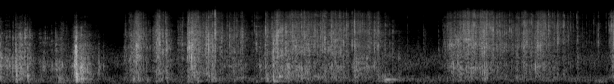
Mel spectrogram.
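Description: Clear plastic lure packaging crinkling and crackling as it is handled, in two long stretches, with a sharp click a little before a second in.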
